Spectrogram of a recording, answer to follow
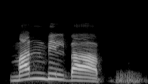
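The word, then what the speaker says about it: من بالباب: ইনশাআল্লাহ সবাই লক্ষ্য করি মানবিল বাব মান বিল বাবি মান বিল বাবি এটা উচ্চারণ হলো মান বিলবাবি উচ্চারণ দেওয়া আছে এখানে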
